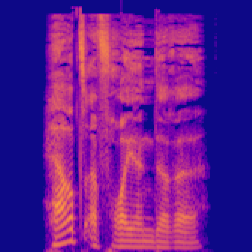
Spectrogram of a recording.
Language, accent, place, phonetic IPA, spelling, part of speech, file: German, Germany, Berlin, [ˈhɛʁt͡sʔɛɐ̯ˌfʁɔɪ̯əndəʁə], herzerfreuendere, adjective, De-herzerfreuendere.ogg
- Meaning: inflection of herzerfreuend: 1. strong/mixed nominative/accusative feminine singular comparative degree 2. strong nominative/accusative plural comparative degree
